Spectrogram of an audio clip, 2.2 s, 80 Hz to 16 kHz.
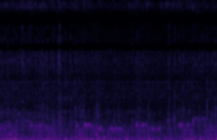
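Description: Fast CoreXY 3D printer running mid-print, heard faintly under the voiceover: a steady hiss of its cooling fans with a couple of weak steady tones.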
